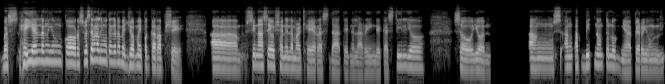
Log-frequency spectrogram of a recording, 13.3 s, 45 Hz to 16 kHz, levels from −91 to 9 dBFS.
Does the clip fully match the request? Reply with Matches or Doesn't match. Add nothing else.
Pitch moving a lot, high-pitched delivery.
Doesn't match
